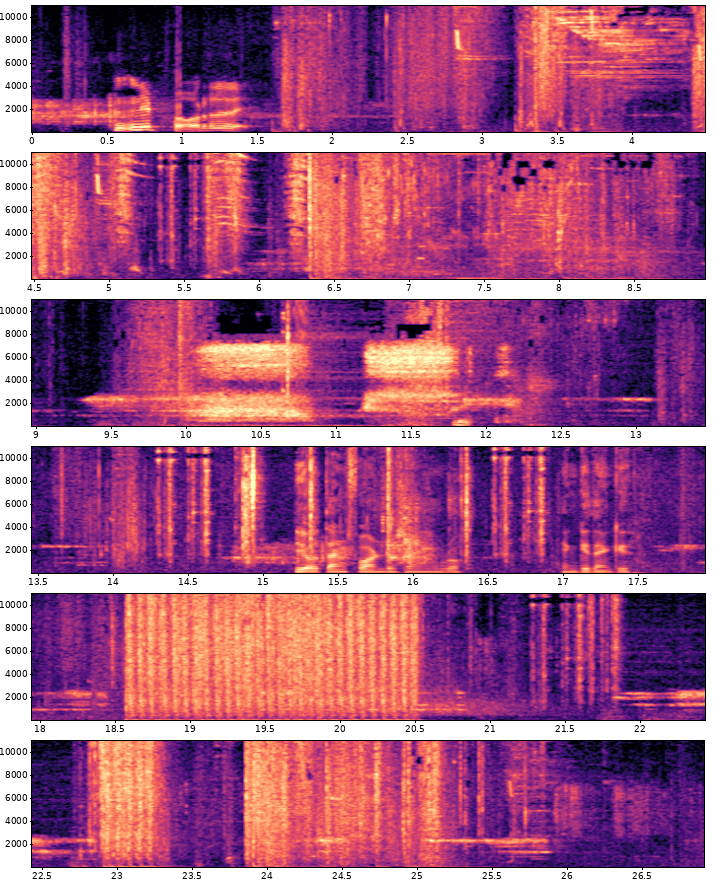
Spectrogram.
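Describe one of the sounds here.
Gunshots crack in short, sharp bursts.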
